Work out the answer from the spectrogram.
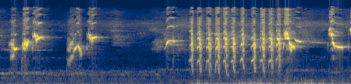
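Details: Javan myna in full-fill lure song: a few twisting whistles, a short pause, then a rapid rattling chatter of clicking notes laced with high whistles.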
